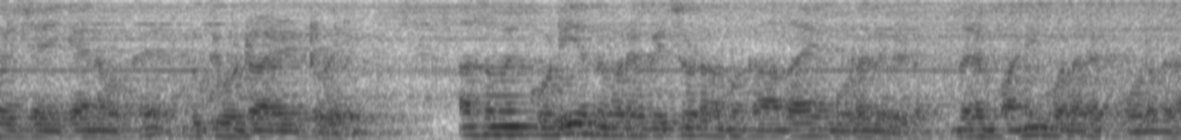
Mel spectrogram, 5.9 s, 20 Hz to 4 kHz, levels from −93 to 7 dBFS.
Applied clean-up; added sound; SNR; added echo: none; Engine; 15 dB; reverberation time 0.8 s.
